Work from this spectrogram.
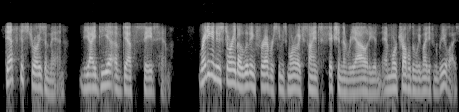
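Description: A man's voice: medium pitch, no room sound, phone-quality sound. A man hosting a scripted radio drama interview, asking frank, questioning things of his guest.

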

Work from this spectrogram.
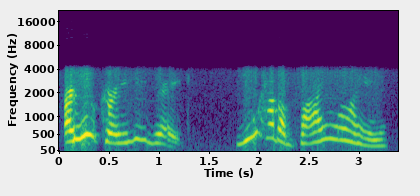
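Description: Woman playing independent young reporter, earnest, slightly high, tinny sound. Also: very animated, unhurried, no room sound. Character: young modern female journalist, spirited and independent. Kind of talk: amateur radio play acting.

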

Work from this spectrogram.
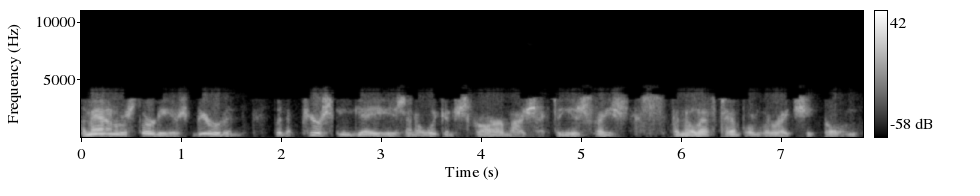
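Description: A man's voice: mid-range voice, animated, normal speed, creaky, husky, no echo. A man reading a novel aloud as dramatic narration, occasionally stumbling and repeating words. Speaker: host reading his own novel. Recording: thin phone-like radio line.

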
